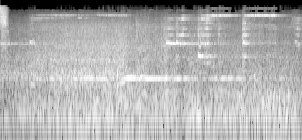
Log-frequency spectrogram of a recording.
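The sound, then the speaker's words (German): Appenzellerbahnen Tango trains' wheels squeal against the rails in a sustained, piercing whine that rises and falls over steady rumbling traffic noise, loud throughout. “Die Appenzellerbahnen machen jetzt aber zuerst einmal zusammen mit der betroffenen Gemeinde tiefe Lärmmessungen, um zu schauen, wie laut das die Tangos wirklich kreischen.”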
